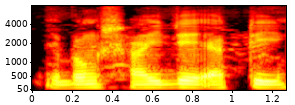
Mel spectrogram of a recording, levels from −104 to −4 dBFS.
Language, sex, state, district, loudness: Bengali, male, West Bengal, Paschim Medinipur, -18 LUFS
